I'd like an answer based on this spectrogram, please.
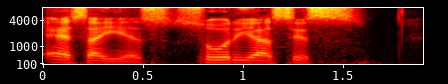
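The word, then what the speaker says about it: psoriasis: ए एस आई एस सोरियास P silent है इसमें सोरियास इसमें सिंपली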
